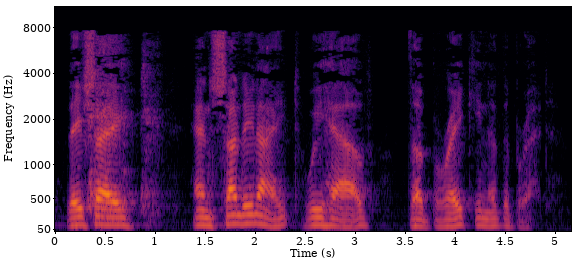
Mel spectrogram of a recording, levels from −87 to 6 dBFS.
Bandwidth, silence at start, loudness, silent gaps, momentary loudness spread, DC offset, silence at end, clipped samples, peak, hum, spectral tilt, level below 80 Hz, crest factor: 8 kHz; 0.1 s; -30 LUFS; none; 19 LU; under 0.1%; 0.35 s; under 0.1%; -12 dBFS; none; -5 dB/octave; -64 dBFS; 20 dB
